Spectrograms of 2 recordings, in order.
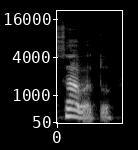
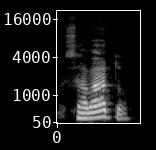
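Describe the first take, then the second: First: The stress is on the first syllable. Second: The stress is on the second syllable. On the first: The speaker calls it wrong. "la convirtieron en esdrújula y todo el mundo dice Sábato" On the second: The speaker calls it right. "así se pronuncia. No es una palabra esdrújula"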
